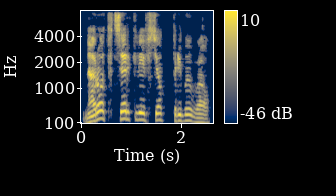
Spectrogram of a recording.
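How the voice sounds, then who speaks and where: A man narrating an audiobook in a measured, expressive scripted reading. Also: on the high side. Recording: slightly dull lo-fi recording.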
